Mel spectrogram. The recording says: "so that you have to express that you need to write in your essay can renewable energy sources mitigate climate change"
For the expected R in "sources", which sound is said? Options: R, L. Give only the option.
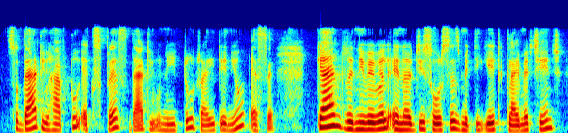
R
